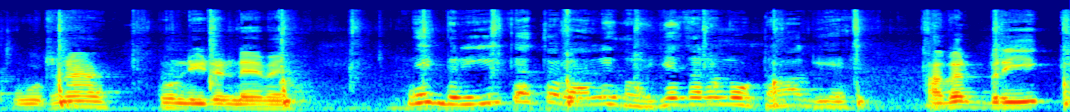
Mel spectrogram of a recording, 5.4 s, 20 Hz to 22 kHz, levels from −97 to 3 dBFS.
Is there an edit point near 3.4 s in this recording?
no; 0 cuts

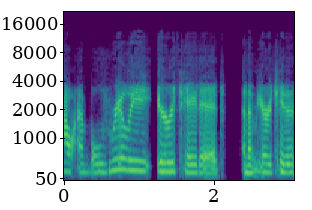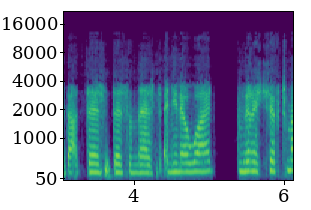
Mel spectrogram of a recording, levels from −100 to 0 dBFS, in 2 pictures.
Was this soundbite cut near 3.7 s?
no; 2 cuts; at 2.2 s, 5.2 s

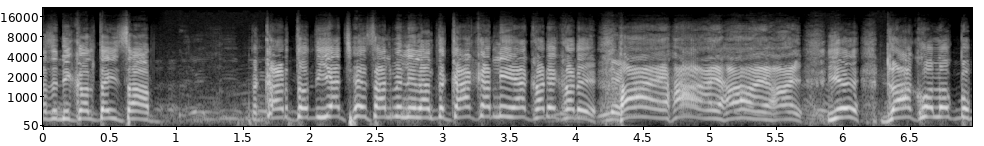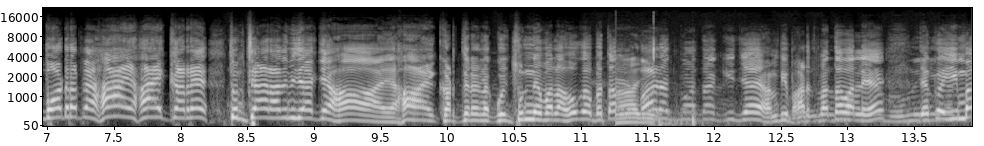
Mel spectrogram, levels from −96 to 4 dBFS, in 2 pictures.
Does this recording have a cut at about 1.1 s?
yes; 2 cuts; at 1.1 s, 11.3 s

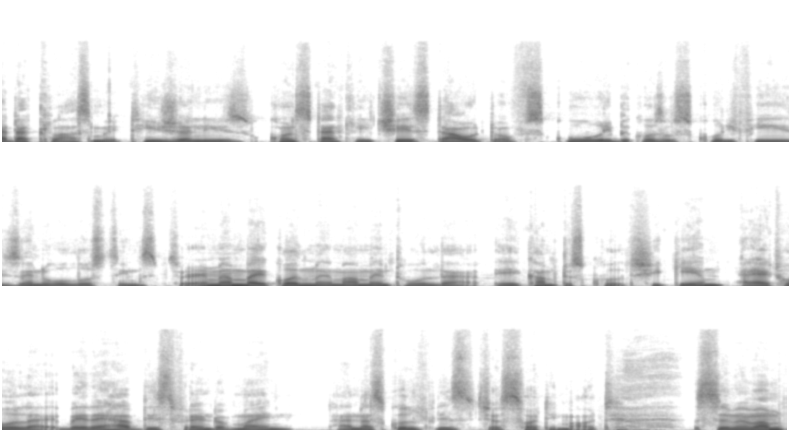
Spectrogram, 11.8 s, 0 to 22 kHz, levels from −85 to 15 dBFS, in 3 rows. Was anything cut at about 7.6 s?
yes; 2 cuts; at 4.7 s, 7.6 s

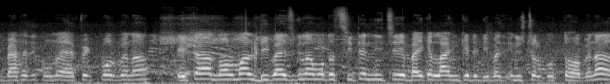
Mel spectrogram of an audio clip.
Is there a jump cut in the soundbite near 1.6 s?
yes; 1 cut; at 1.6 s

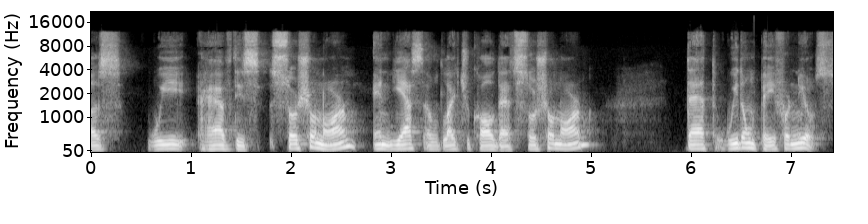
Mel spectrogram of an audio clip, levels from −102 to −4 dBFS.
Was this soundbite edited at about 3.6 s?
no; 0 cuts

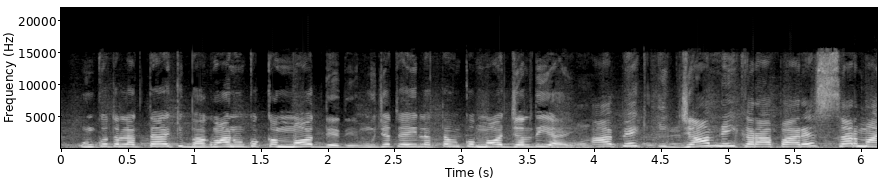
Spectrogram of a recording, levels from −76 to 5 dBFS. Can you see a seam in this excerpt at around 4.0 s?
yes; 1 cut; at 4.0 s

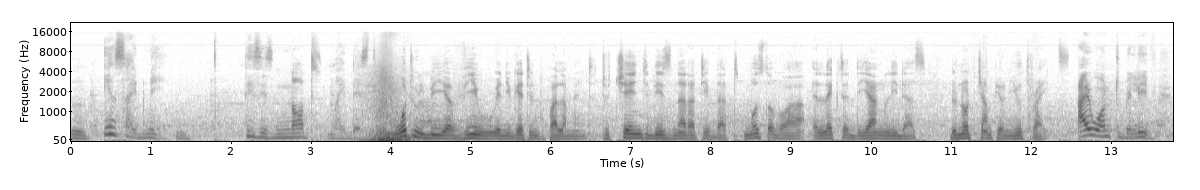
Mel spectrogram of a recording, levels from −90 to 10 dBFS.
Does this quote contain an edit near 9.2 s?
no; 2 cuts; at 3.8 s, 12.5 s

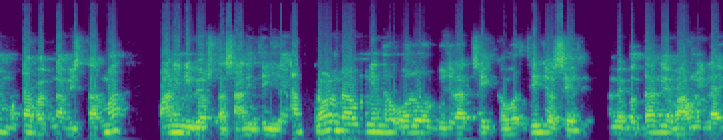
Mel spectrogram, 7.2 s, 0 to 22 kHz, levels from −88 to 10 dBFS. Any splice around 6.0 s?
no; 1 cut; at 2.9 s

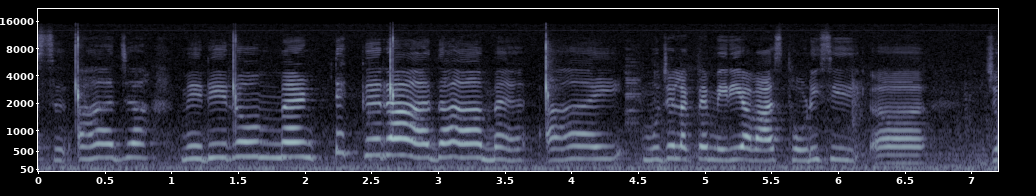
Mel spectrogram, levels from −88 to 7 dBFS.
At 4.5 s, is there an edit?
yes; 1 cut; at 4.5 s

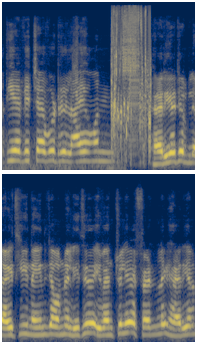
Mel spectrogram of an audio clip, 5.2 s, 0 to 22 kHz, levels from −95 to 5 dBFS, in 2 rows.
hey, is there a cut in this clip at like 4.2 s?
no; 1 cut; at 1.8 s

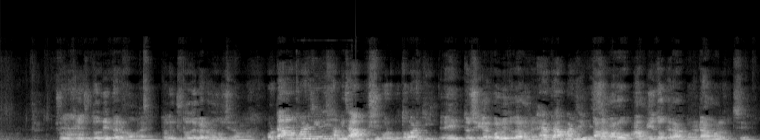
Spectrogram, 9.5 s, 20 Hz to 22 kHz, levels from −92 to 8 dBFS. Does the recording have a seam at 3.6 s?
no; 0 cuts

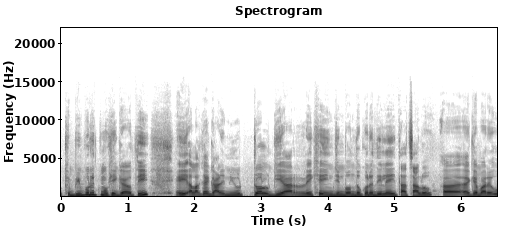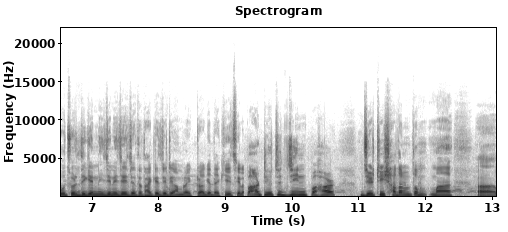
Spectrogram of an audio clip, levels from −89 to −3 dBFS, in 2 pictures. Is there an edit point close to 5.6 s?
yes; 2 cuts; at 5.6 s, 9.3 s

